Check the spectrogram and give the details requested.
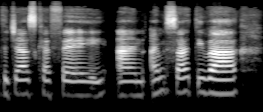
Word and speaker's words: Xativa: So 2nd of May at the Jazz Cafe, and I'm Xativa, spelled with an X. Xativa, Xat_IVA on socials.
